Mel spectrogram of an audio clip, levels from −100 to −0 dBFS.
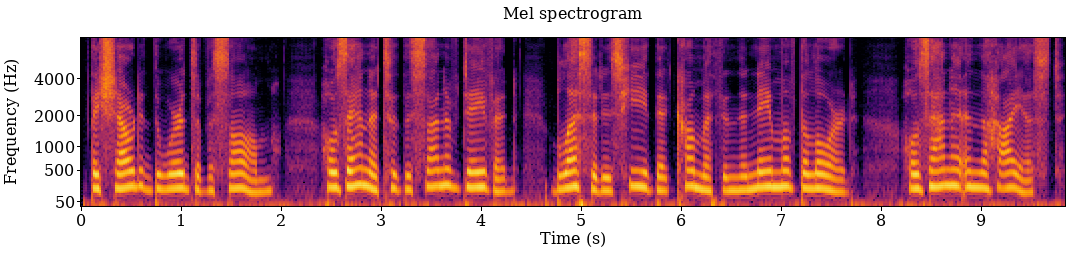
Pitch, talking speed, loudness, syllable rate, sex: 215 Hz, 170 wpm, -16 LUFS, 4.5 syllables/s, female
